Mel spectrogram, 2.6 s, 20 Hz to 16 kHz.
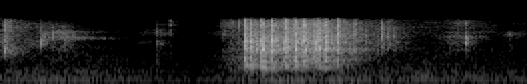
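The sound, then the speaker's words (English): A few light clicks, then a bright rattling clatter of two dice tumbling across a hard table for about a second before settling with a last small tap. No one speaks. “He rolling 2 dice for it.”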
